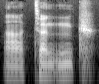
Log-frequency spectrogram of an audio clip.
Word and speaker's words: Tanakh: And the Tanakh is an acronym. It's made up of the Hebrew letters Tet, Nun, and Kaf. Tanakh. And you throw some vowel sounds in there and it's Tanakh. What do those letters stand for?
